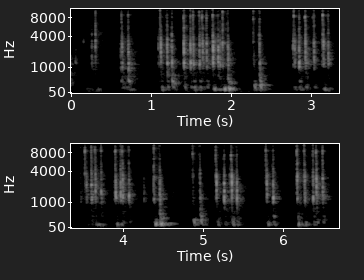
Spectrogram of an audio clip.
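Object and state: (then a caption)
Plastic mechanical keyboard. Both hands type with their fingertips on a compact mechanical keyboard with plastic keycaps resting on a wooden desk. Quick bursts of bright, clacky keystrokes come in uneven runs separated by short pauses, each click dying away almost instantly with a faint low thock underneath.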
